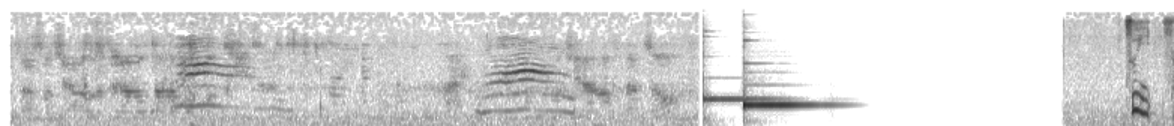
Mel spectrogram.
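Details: Brown tabby cat indoors giving two drawn-out meows that rise then fall, with rich stacked overtones and low room noise between them. A sharp chime-like tone follows, then silence and a final short high sound.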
